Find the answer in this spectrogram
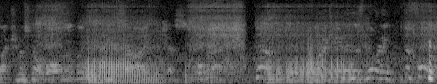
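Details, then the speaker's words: Baby girl snoring loudly in sleep, tongue stuck to the roof of her mouth; snoring. "It's funny. She's snoring epically."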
